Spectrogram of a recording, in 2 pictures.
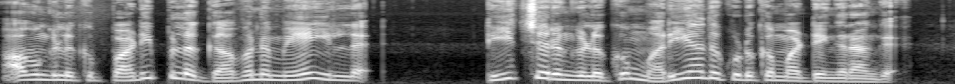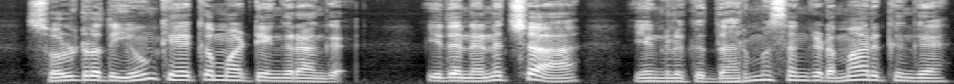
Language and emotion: Tamil, sad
